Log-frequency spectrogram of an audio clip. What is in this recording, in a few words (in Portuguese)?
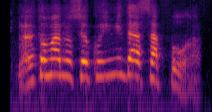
voz de ia; chaves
